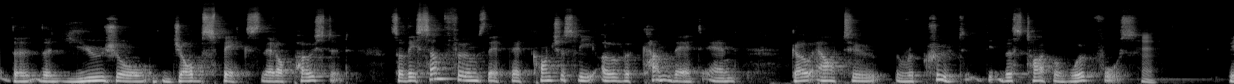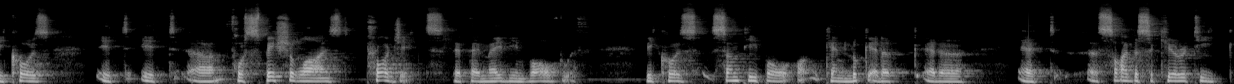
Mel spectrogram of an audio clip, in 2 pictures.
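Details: Adult man with Parkinson's disease diagnosed about 10 years earlier at age 49, now with cognitive decline, word loss, stammering and slurring, better after his morning medication until the afternoon; Parkinsonian disfluency (hypokinetic dysarthria with stammering).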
